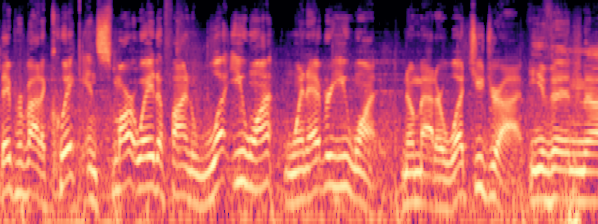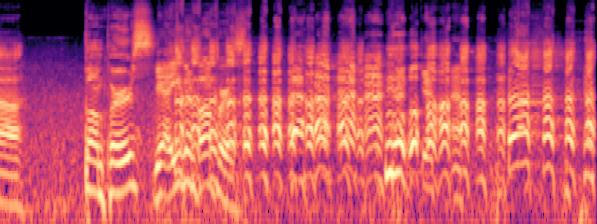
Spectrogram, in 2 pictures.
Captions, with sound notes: - They provide a quick and smart way to find what you want, whenever you want, no matter what you drive. - Even bumpers. - Yeah, even bumpers. (both laugh)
